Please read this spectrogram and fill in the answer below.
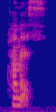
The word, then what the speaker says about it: pomace: I don't know how the accent goes on that. Pumice. Sounds just like the stone. – Mm-hmm. – But it's spelled P-O-M-A-C-E.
